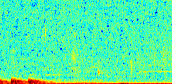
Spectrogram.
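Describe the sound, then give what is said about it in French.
Two quick knocks by a mother on her son's door, dull and fairly loud, followed by quiet with a steady low hum underneath. “Elle a frappé à sa porte.”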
